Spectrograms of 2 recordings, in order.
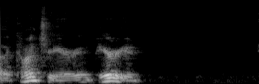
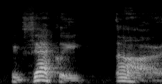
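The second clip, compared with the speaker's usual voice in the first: usual speaking voice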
